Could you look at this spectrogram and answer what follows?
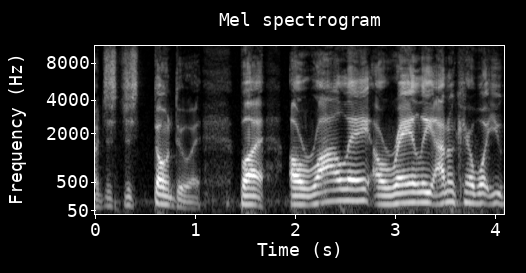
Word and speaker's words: Arale: Anyways, Arale does the intro here for the Super preview. And yes, if you pay attention to how she pronounces it, it's Arale, not Arale. Arale was the English dub name, and I've already got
